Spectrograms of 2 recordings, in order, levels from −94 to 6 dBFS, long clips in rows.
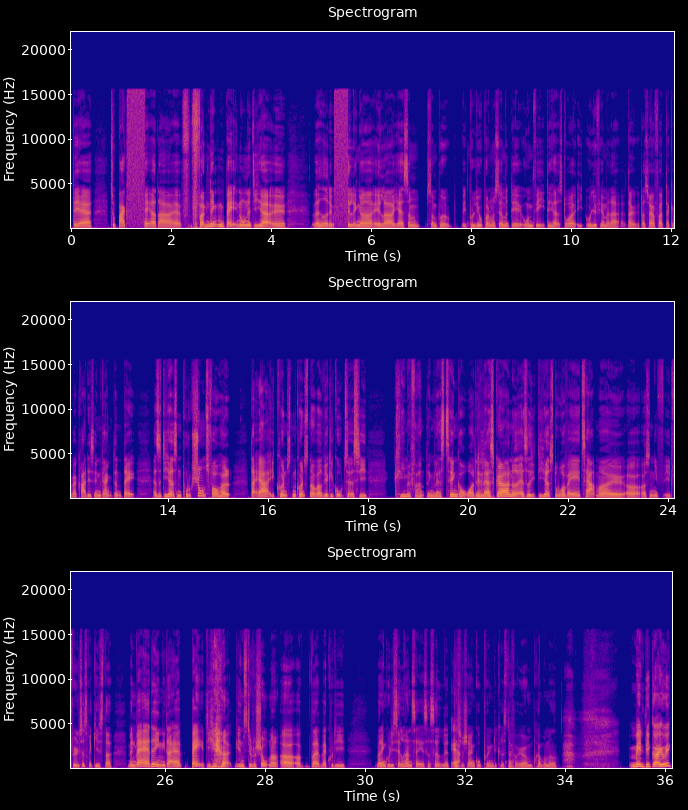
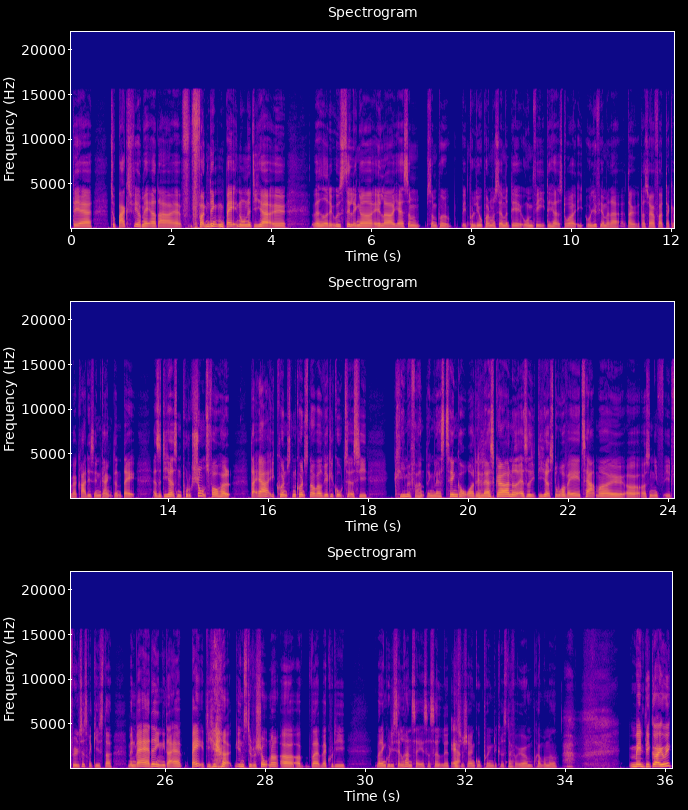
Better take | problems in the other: second | audio cutting out; filled with static; at 1 s and at 5.5 s

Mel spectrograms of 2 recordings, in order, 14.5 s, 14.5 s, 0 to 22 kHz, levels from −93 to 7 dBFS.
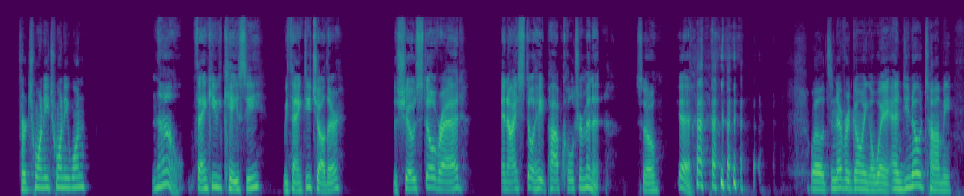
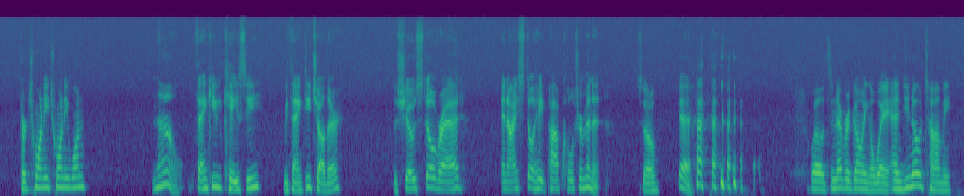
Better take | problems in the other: first | hiss; noticeable; throughout; 20 dB below the speech

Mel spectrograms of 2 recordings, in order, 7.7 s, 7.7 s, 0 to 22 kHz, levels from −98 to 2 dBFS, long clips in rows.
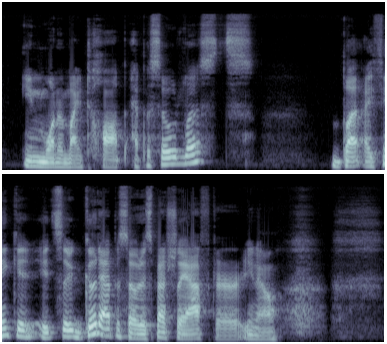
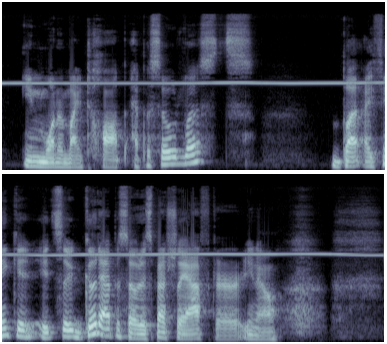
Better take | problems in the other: first | high-pitched whine; loud; throughout; 3 kHz, 10 dB below the speech

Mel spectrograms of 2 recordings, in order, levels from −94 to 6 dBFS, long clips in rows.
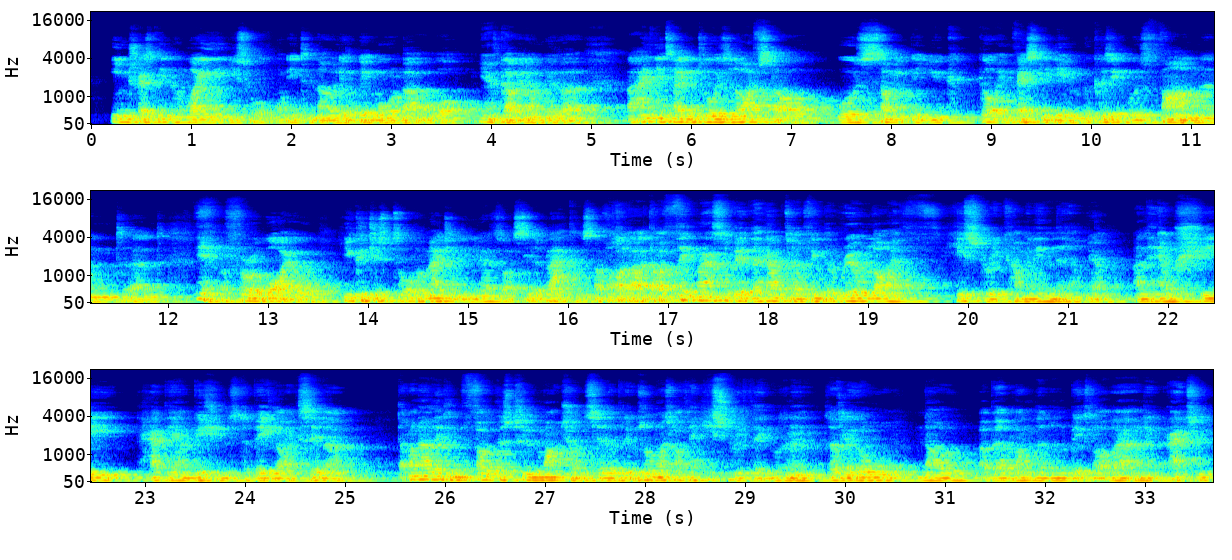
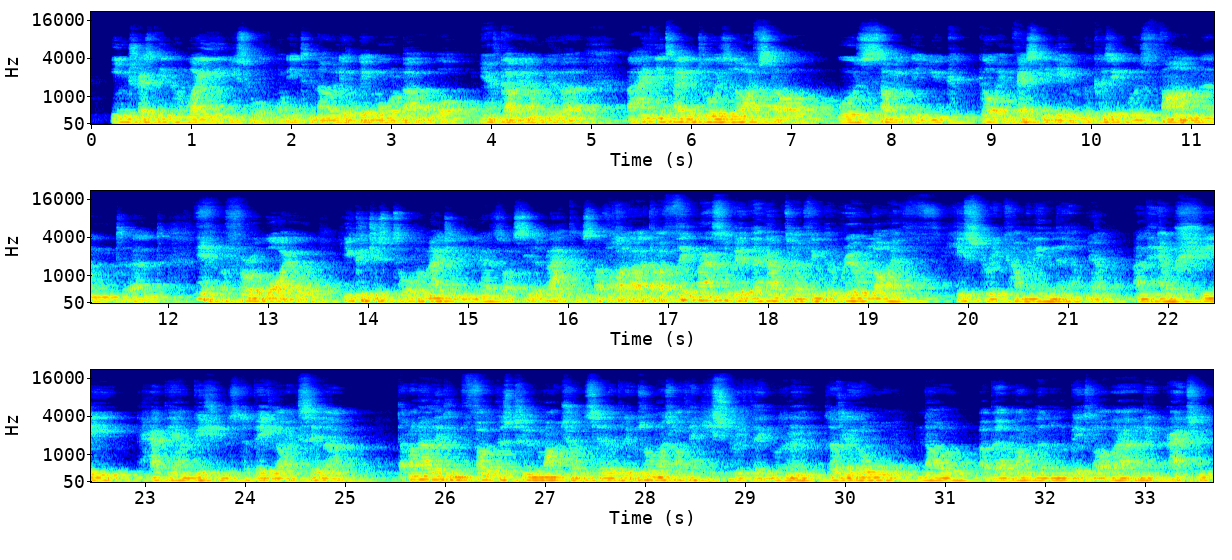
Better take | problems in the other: neither | off-mic speech; far; the same in both // room echo; noticeable; dies away in 1.1 s; the same in both

